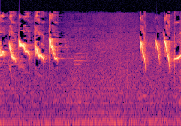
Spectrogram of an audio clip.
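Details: White-eye singing in the líu xòe style for a bird artisan: four quick, high, slurred chirps, about one and a half seconds of quiet, then several more bright notes.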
